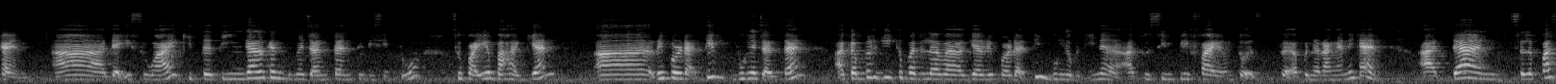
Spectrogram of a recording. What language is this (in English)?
Malay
